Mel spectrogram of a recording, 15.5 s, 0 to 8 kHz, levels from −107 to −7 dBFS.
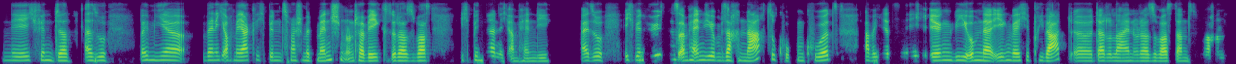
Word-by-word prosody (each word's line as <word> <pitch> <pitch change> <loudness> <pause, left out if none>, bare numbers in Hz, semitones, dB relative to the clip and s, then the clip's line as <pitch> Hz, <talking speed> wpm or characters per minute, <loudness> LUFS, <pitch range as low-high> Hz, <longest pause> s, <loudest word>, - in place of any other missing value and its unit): Ne, 175 0 -3
ich 180 0 -7
finde 185 -1 -6 0.2
d - - -31
also, 175 0 -2 0.4
bei 180 +2 -2
mir 185 -2 +1 0.2
wenn 185 +1 0
ich 185 - 0
auch - - -1
merke, 180 +2 +3
ich 190 - -17
bin 170 0 -7
zum - - -7
Beispiel 175 -1 -4
mit 170 - -4
Menschen 160 +6 +1
unterwegs 160 -1 +3
oder 165 0 +4
so 155 -1 -9
was, 165 0 +4 0.4
ich - - -13
bin 185 -2 -7
da 195 0 0
nicht 150 -7 -12
am 140 - -3
Handy. 145 +1 -8 0.4
Also, 175 +1 0 0.2
ich 185 - -5
bin 185 - -1
höchstens 405 - -5
am 170 - +5
Handy, 190 0 +3
um 170 -2 -4
Sachen 170 -1 +1
nachzugucken 160 0 +1
kurz, 180 +5 0 0.3
aber 175 -2 -1
jetzt 165 +1 -7
nicht 195 -3 -7
irgendwie, 180 +1 +3
um 180 - 0
da 165 -2 +7
irgendwelche 170 +1 0
Privat 165 -2 +5
äh, 155 0 -2
Daddeleien 155 -1 +1
oder 155 +1 0
so 155 0 -7
was 150 0 +3
dann 150 - -2
zu - - -19
machen. 150 +1 -6
170 Hz, 205 wpm, -26 LUFS, 155-180 Hz, 0.4 s, da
